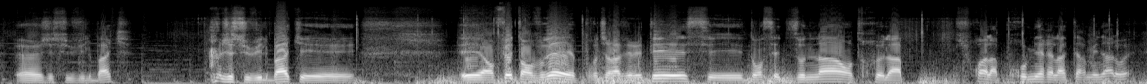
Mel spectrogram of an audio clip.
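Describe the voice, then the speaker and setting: A man speaks with a fairly low pitch and fairly even intonation at a fairly slow pace, with long, frequent pauses and music playing in the background. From France, Paris suburbs (Champigny-sur-Marne). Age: 30s. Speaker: dancer and choreographer. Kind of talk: interview. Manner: casual, halting with fillers.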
